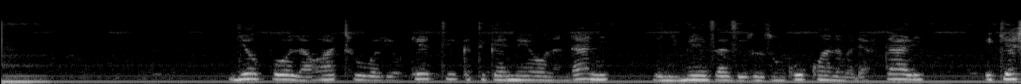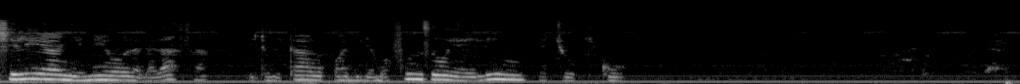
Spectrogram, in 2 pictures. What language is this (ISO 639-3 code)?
swa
